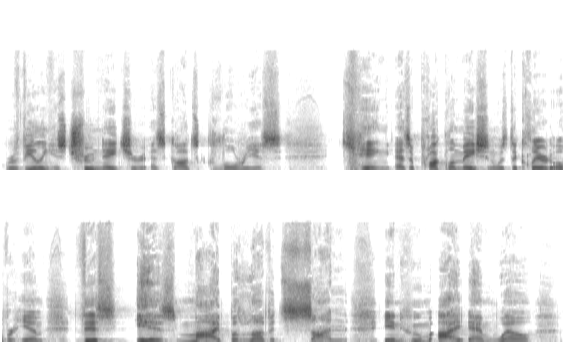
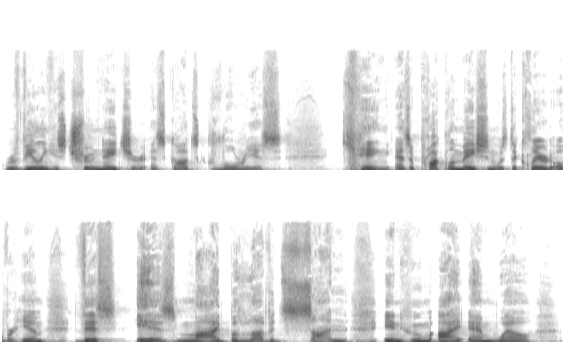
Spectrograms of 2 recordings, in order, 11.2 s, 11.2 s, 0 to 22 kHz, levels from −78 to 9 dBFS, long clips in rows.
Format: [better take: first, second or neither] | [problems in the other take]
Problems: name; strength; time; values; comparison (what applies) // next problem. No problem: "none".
second | thin; somewhat; fading below 300 Hz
